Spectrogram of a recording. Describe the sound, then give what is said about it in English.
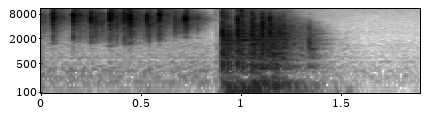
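A handful of five dice rattle briefly, then spill and clatter across a hard surface before settling, fairly loud, with no voices. “So what's your, how many dice are you rolling here? Five dice.”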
